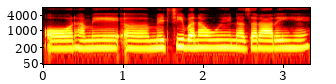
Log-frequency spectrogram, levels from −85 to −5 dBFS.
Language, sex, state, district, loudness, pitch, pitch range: Hindi, female, Madhya Pradesh, Bhopal, -18 LUFS, 200 Hz, 195-205 Hz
